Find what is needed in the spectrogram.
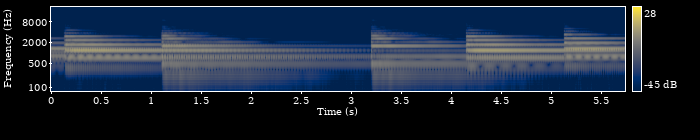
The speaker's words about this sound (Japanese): え？何？なんでそんなにチャイムが鳴るの？何のチャイム？放送部に私のことが嫌いな人いる？そんな短いスパンでチャイム鳴ることある？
